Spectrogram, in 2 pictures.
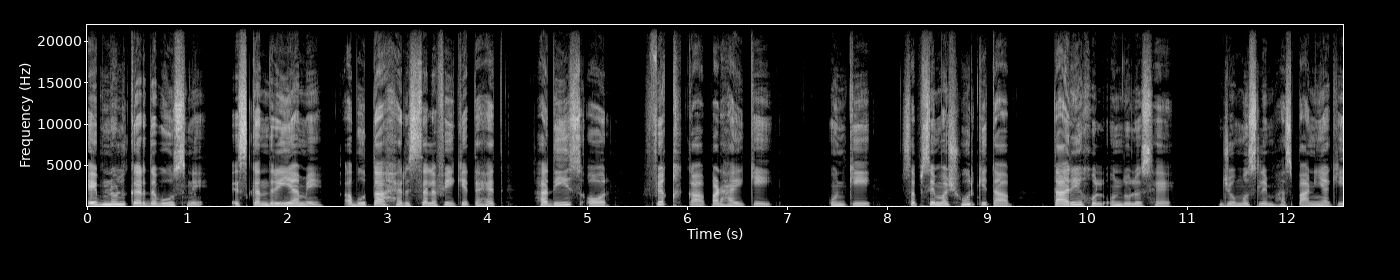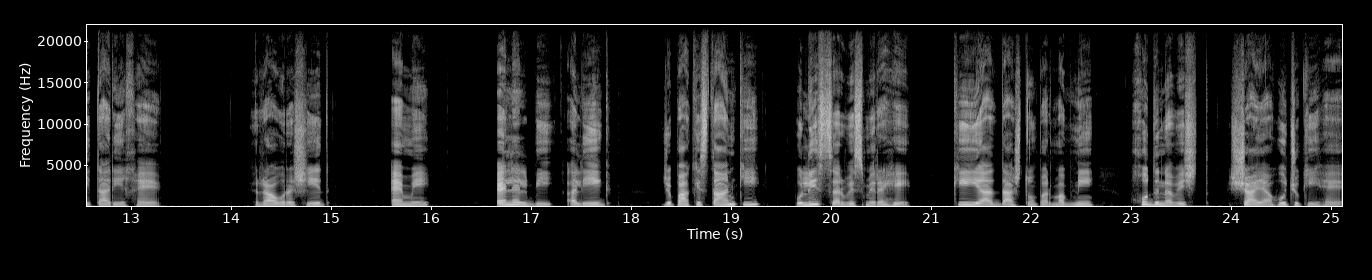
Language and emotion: Urdu, neutral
